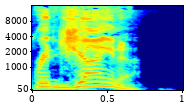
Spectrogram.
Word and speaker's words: Regina: It's spelled Regina, but you pronounce it Regina.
